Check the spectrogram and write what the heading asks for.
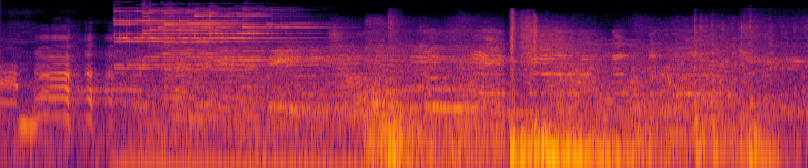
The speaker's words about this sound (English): Man, those cannons sound realistic today. Oh, that one seemed to hit the boat.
